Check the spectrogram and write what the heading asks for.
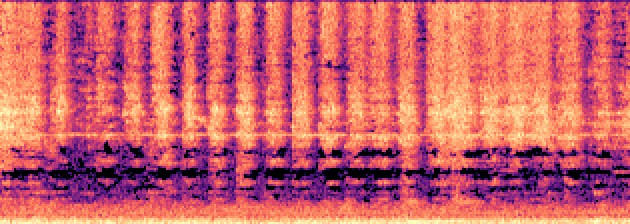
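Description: Rolling pin rolling flour-dusted puran poli dough on a wooden board: faint, repeated rubbing strokes.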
